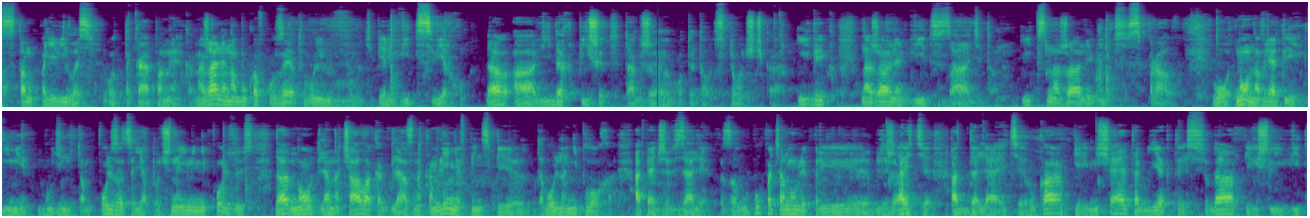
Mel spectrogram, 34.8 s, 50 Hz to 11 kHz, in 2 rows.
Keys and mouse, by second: 1.7 click, 10.3 click, 13.8 click, 17.7 shift+middle click, 25.9-29.2 drag, 30.5-32.0 drag, 33.1 click.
